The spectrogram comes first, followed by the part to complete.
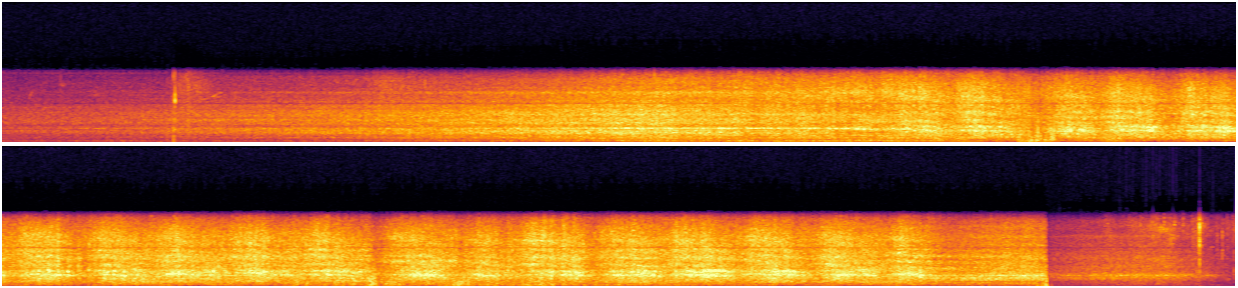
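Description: Container freight train approaching and passing at speed close by: the sound builds for several seconds, then a loud steady rush with the rhythmic clatter of wagon wheels going by, about two beats a second. It cuts off abruptly near the end.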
